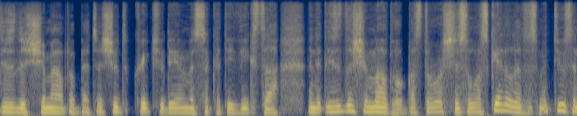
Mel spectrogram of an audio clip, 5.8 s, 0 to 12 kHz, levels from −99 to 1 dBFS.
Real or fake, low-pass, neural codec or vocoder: fake; 10.8 kHz; codec, 16 kHz in and 24 kHz out, 0.4 kbps, LongCat-Audio-Codec, two codebook decoder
